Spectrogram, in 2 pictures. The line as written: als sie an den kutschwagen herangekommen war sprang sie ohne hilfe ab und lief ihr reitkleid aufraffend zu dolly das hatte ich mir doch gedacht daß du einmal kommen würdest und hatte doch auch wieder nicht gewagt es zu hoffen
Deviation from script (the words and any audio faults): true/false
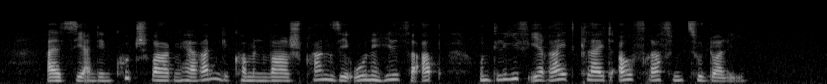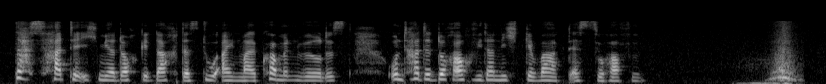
true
